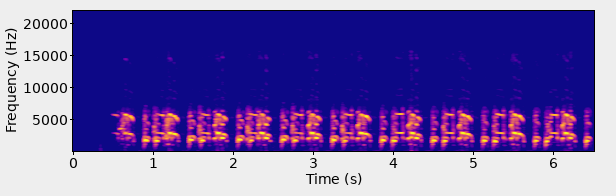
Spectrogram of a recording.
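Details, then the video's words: Dakhni teetar, the grey francolin, male and female voices: after a brief quiet start, a loud, steady stream of harsh, squawking call notes, rapid and fairly uneven in spacing, lasting several seconds. "teetar ki voice male female teetar ki awaaz dakhni teetar ki awaz"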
